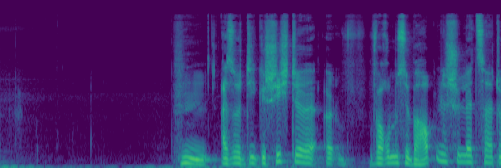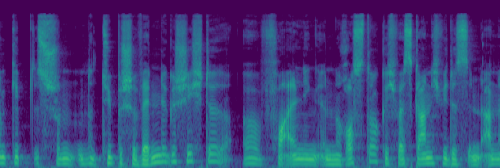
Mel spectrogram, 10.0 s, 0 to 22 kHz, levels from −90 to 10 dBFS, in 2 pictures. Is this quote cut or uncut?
uncut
